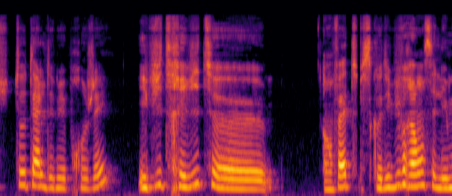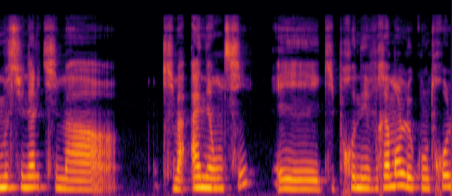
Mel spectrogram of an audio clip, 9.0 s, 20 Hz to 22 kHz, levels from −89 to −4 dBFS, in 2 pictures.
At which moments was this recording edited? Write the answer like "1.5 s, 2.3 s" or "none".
1.3 s, 3.6 s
